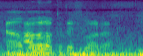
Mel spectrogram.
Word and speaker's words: Avalokiteshvara: Avalokiteshvara.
